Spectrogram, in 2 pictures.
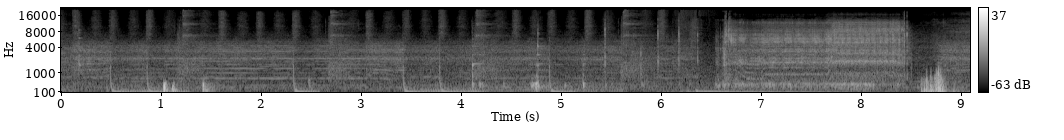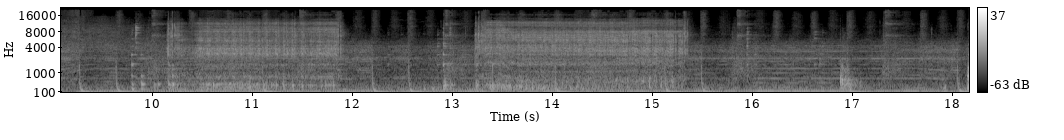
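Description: A ratchet backs press bolts out of the pump half of an FTI torque converter, with metallic clicks and clanks followed by long stretches of continuous mechanical whirring and rasping, close and fairly loud.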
